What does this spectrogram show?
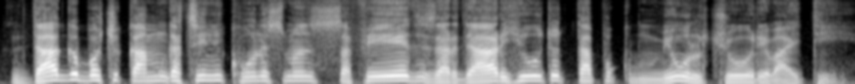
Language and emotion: Kashmiri, neutral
